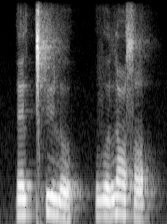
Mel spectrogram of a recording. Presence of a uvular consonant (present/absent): absent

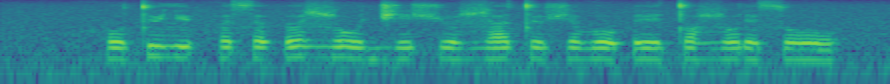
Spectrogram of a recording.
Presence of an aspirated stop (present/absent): absent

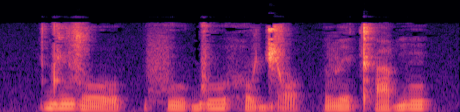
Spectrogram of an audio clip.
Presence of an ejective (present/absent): present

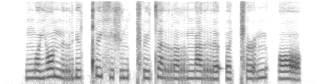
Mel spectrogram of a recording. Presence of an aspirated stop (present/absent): absent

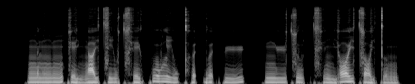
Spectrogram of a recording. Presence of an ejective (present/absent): absent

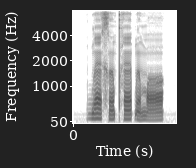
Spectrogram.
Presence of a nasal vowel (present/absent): present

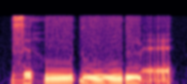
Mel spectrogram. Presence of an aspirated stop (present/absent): absent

